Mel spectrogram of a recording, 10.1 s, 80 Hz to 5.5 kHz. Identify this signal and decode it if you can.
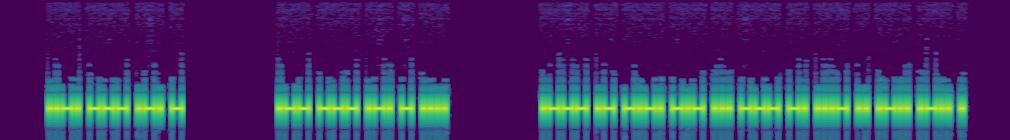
Morse code, heard as a keyed tone, about 34 wpm, 550 Hz. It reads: FORT WORTH JACKSONVILLE
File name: Ultimate Word List / 35WPM Ultimate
